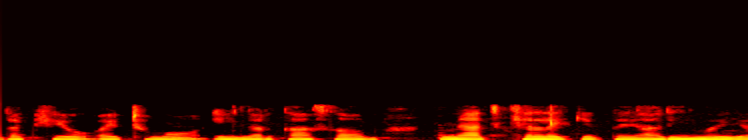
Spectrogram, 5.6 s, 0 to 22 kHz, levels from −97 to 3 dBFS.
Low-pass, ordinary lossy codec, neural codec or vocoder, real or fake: 5.4 kHz; none; none; real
